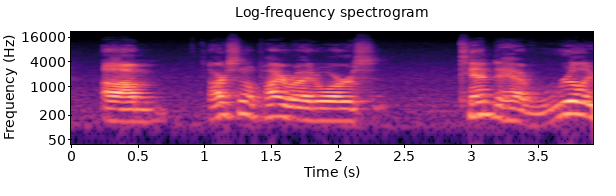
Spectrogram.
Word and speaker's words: arsenopyrite: assay result arsenic RC nope I'm sorry arsenopyrite ores let's pronounce it properly arsenopyrite ores tend to have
